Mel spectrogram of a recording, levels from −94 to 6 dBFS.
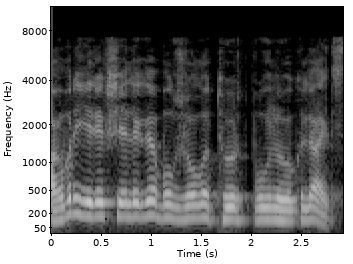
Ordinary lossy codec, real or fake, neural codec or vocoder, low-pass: AAC, 48 kbps; fake; codec, 16 kHz, 8 kbps, FreqCodec, larger model; 7.2 kHz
